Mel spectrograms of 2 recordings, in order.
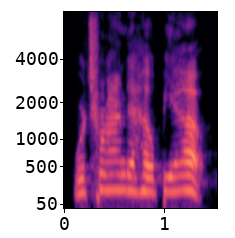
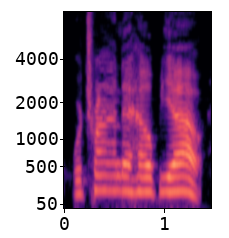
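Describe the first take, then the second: No difference in how they are said.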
